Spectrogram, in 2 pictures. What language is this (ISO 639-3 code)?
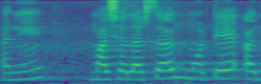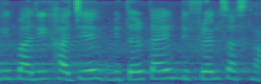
kok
